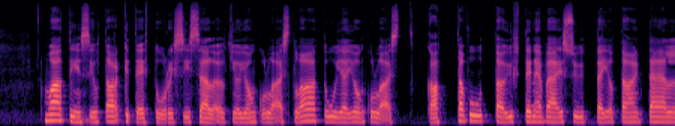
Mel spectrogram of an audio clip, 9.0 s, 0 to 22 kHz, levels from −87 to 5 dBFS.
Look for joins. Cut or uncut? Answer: uncut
